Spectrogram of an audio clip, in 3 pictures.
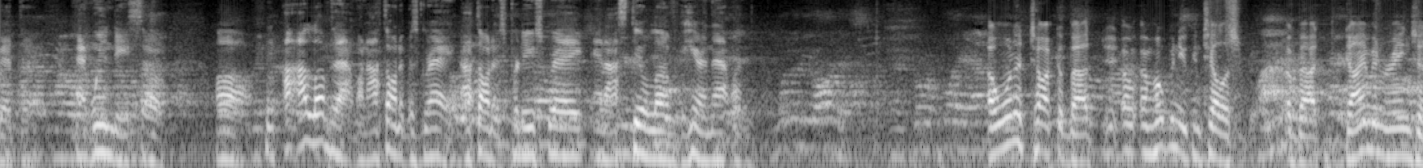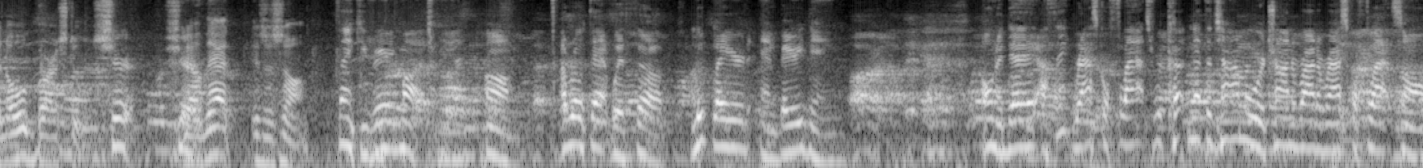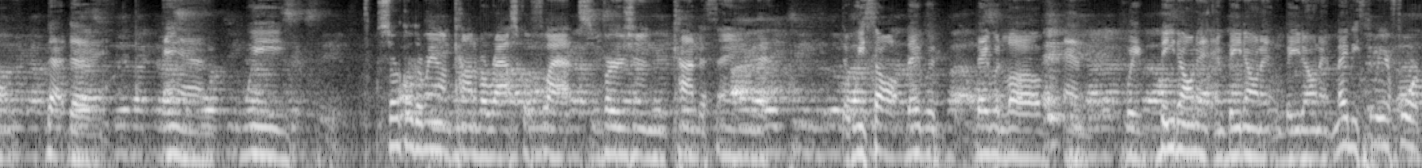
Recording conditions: background noise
